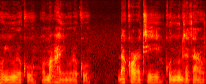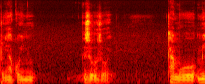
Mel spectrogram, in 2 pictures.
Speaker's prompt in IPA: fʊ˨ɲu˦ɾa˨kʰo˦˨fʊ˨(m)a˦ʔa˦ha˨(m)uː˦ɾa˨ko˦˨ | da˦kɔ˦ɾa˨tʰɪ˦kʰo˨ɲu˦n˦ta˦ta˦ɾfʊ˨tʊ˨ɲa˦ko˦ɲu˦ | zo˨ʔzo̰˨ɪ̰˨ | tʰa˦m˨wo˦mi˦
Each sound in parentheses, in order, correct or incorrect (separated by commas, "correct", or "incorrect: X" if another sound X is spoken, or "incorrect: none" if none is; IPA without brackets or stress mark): correct, incorrect: ɲ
